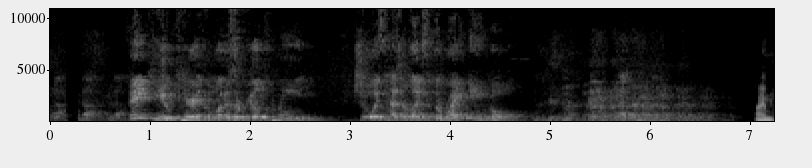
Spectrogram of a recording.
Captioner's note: audience laughter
